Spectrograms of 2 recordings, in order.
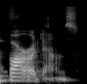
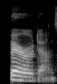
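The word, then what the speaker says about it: Barrow-downs: ariador such as the borrowdowns yeah barrow downs i think actually is how you pronounce it yeah oh oh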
